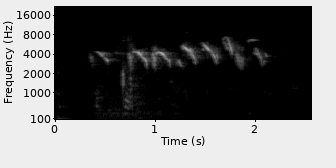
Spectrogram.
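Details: A Double-collared Seedeater in a city sings a quick, high jumble of twittering, slurred notes.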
